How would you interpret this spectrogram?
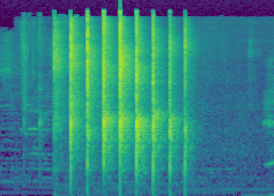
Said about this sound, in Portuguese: Palmas.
